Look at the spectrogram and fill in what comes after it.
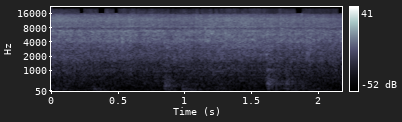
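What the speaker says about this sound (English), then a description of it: "sauteing until the onions begin to sweat." Garlic and onions sauté in a pot over medium-low heat, giving a steady, close sizzle with faint stirring scrapes at intervals and no talking.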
